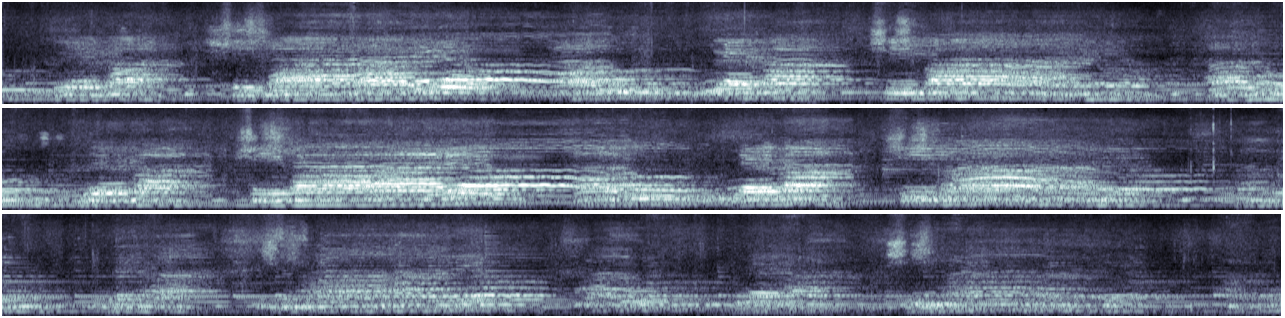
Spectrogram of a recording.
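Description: Group of voices singing a devotional song together, over steady held low tones.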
